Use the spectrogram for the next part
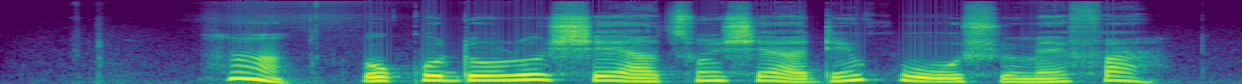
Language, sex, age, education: Yoruba, female, 30-45, tertiary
